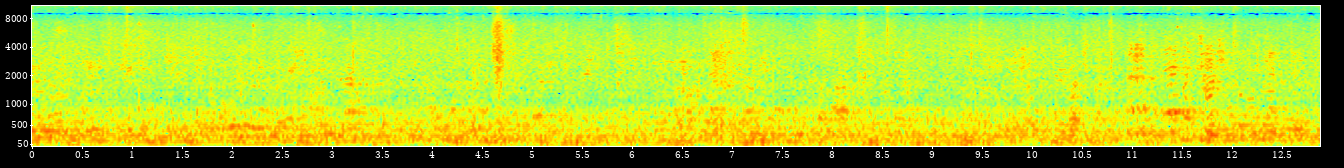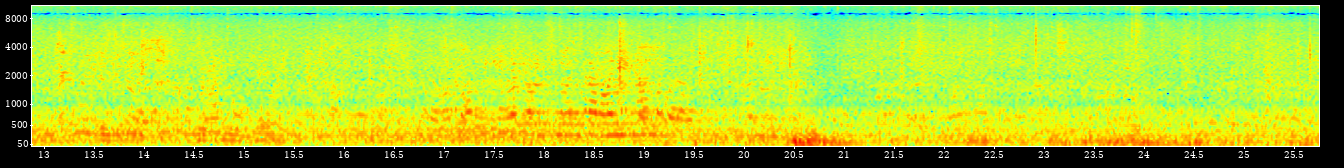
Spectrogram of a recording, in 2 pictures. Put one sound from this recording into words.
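Many people talk and murmur all around in a busy street.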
